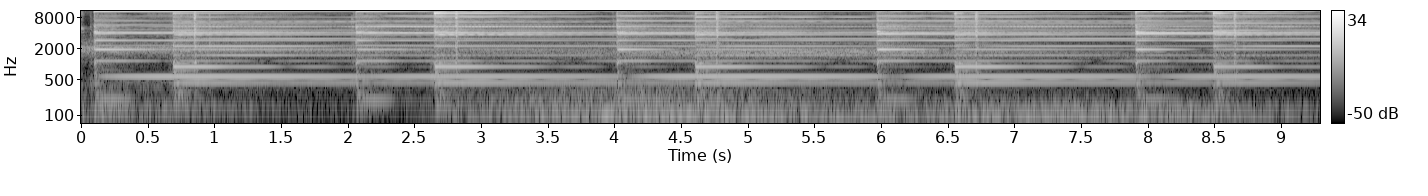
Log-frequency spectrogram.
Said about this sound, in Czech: Když za pár chvil opravdu udeřila půlnoc,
